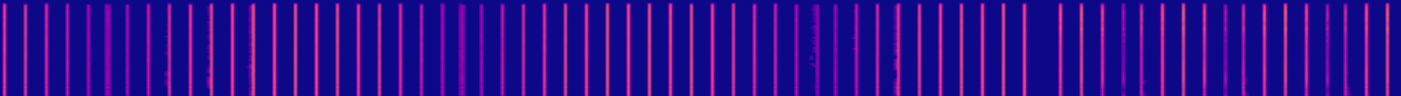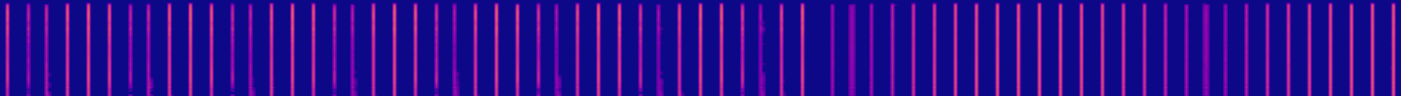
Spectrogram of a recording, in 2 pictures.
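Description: Dirac impulse test signal: a rapid, evenly spaced train of sharp clicks. The train breaks briefly about five seconds in, where the reference impulse gives way to the same impulse played through Focal Stellia headphones, and again about eleven seconds in, where the reference returns.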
